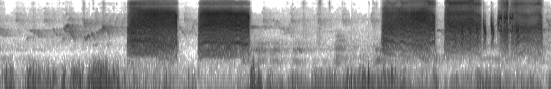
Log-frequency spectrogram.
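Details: House wren angered by a GoPro near its nest utters repeated harsh, broadband rasping scolds, each about half a second long, in irregular clusters over a low rumbling background.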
